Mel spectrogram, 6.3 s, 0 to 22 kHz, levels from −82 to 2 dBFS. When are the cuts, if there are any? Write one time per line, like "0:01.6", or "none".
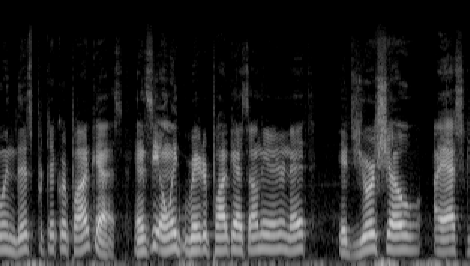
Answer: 0:01.7
0:02.4
0:04.3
